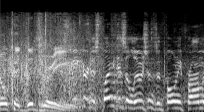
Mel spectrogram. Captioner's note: some Applause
